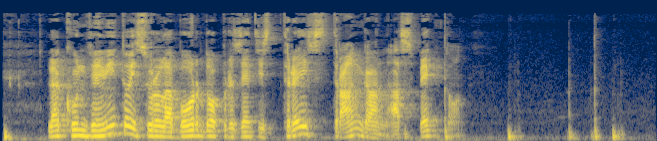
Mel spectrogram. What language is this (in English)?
Esperanto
